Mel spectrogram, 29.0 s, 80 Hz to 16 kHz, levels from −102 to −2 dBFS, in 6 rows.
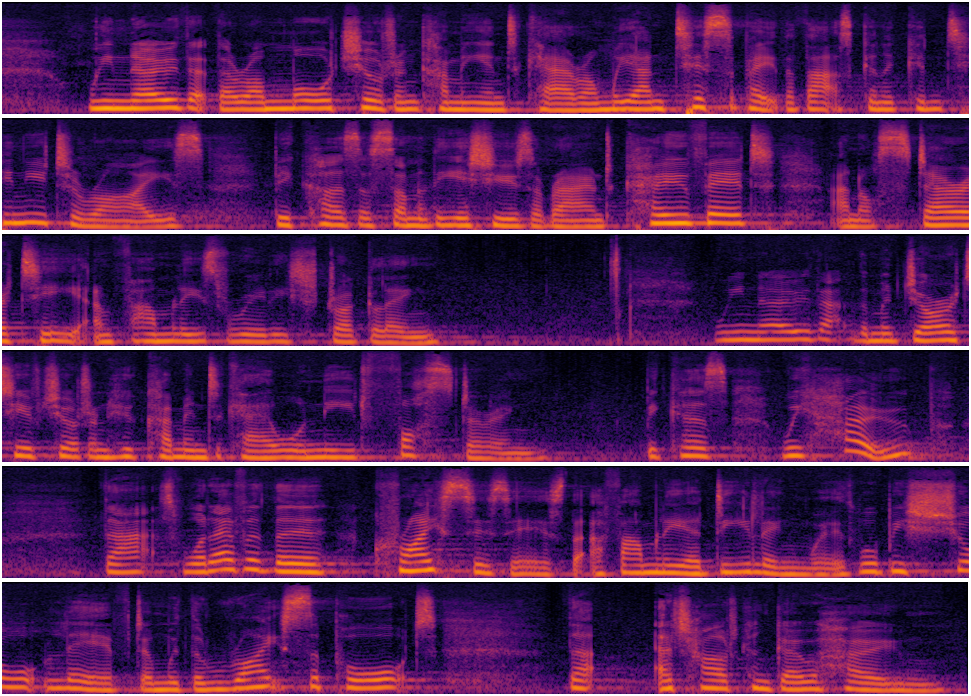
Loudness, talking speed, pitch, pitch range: -34 LUFS, 160 wpm, 200 Hz, 180-225 Hz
